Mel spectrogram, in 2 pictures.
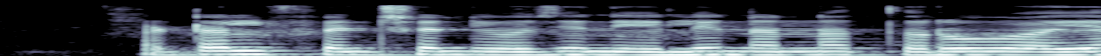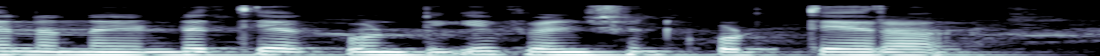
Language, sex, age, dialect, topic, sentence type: Kannada, female, 56-60, Central, banking, question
